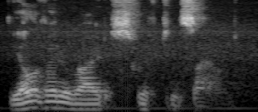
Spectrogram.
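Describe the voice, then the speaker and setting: A man's voice: lowish voice, animated, fast, a bit bright, a little hiss or hum, low-quality recording. A man reading interactive game narration aloud in a scripted, second-person storytelling style.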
